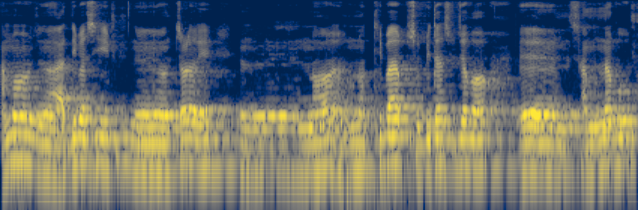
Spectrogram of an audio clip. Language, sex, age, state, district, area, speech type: Odia, male, 18-30, Odisha, Khordha, rural, spontaneous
